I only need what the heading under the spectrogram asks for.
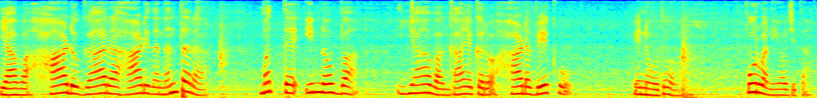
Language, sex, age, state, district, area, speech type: Kannada, female, 45-60, Karnataka, Mysore, urban, spontaneous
